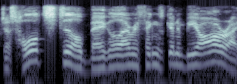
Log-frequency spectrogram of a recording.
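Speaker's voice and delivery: put-on aged-sounding older man's voice. Voicing a milk-bottle doctor patching up a patient, in an older man's voice. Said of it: "he's got kind of an older voice too".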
